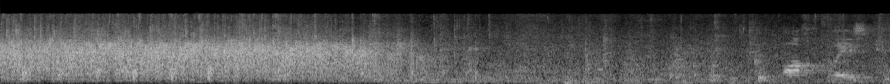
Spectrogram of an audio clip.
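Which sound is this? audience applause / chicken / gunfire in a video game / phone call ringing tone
audience applause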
